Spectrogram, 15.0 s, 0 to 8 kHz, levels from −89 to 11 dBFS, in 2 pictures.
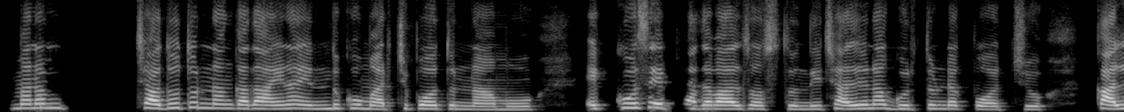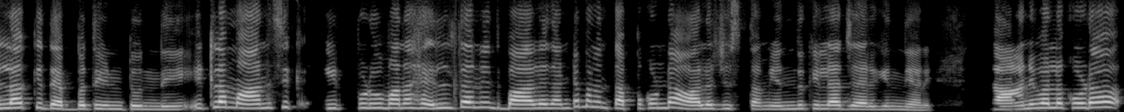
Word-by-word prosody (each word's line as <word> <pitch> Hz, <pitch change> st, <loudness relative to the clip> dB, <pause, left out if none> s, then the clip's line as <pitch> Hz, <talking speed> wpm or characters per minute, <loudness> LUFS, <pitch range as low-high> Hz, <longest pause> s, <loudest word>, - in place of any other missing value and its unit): మనం 305 Hz, +1 st, 0 dB, 0.6 s
చదువుతున్నాం 310 Hz, 0 st, +3 dB
కదా. 270 Hz, 0 st, +4 dB
అయినా 265 Hz, +3 st, -2 dB
ఎందుకు 275 Hz, +3 st, -6 dB
మర్చిపోతున్నాము, 230 Hz, -3 st, -2 dB, 0.5 s
ఎక్కువసేపు 315 Hz, +4 st, 0 dB
చదవాల్సొస్తుంది, 245 Hz, -2 st, +1 dB
చదివినా 270 Hz, +1 st, +2 dB
గుర్తుండకపోవచ్చు, 245 Hz, -4 st, -5 dB, 0.5 s
కళ్ళకి 320 Hz, +5 st, +5 dB
దెబ్బతింటుంది. 240 Hz, -3 st, -2 dB, 0.2 s
ఇట్లా 375 Hz, +4 st, +5 dB
మానసిక 320 Hz, +5 st, 0 dB, 0.3 s
ఇప్పుడు 315 Hz, +3 st, -5 dB
మన 305 Hz, -, +1 dB
హెల్త్ 315 Hz, +5 st, +2 dB
అనేది 350 Hz, -6 st, -9 dB
బాలేదంటే, 290 Hz, +5 st, +2 dB
మనం 375 Hz, -3 st, -6 dB
తప్పకుండా 310 Hz, +4 st, -1 dB
ఆలోచిస్తాం. 255 Hz, -2 st, -3 dB
ఎందుకు 265 Hz, +3 st, -8 dB
ఇలా 255 Hz, -1 st, +5 dB
జరిగింది 215 Hz, -2 st, -4 dB
అని. 165 Hz, -1 st, -15 dB, 0.4 s
దాని 230 Hz, +7 st, +2 dB
వల్ల 325 Hz, +1 st, +2 dB
కూడా 345 Hz, +2 st, +4 dB
265 Hz, 115 wpm, -20 LUFS, 245-305 Hz, 0.6 s, కళ్ళకి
